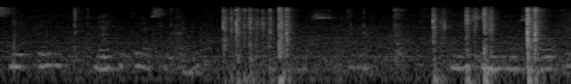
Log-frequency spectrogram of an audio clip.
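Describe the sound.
Typing on a computer keyboard in quick bursts of clicks with short pauses between them, and a quiet voice talking underneath.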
